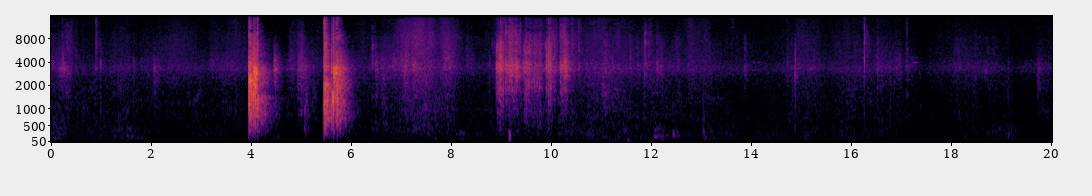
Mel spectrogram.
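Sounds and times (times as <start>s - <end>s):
sharp hand claps: 4.0s - 4.6s, 5.4s - 6.1s.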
